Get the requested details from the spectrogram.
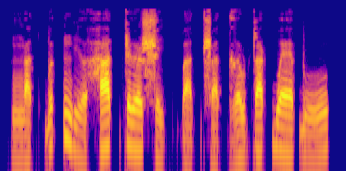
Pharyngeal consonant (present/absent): absent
